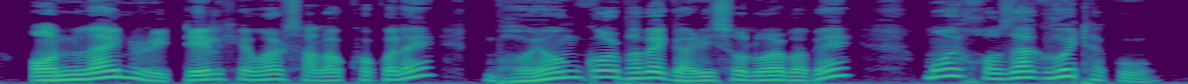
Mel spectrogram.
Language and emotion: Assamese, fearful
